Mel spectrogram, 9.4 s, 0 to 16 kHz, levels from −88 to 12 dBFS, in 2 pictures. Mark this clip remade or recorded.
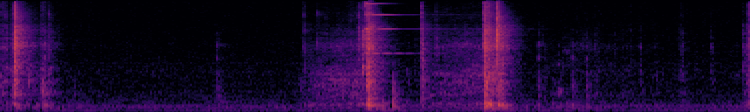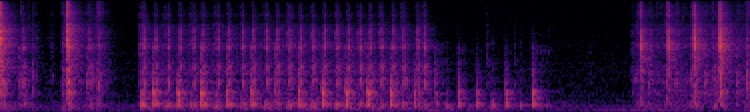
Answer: recorded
